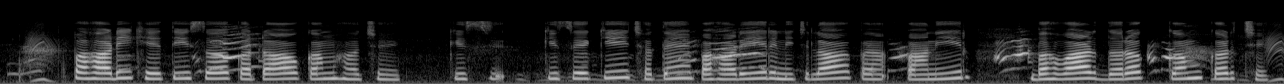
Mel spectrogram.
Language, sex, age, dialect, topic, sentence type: Magahi, female, 25-30, Northeastern/Surjapuri, agriculture, statement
